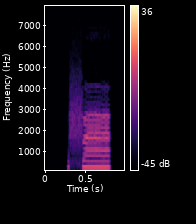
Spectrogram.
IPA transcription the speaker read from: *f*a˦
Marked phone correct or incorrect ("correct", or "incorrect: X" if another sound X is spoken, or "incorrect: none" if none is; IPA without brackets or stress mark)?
correct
